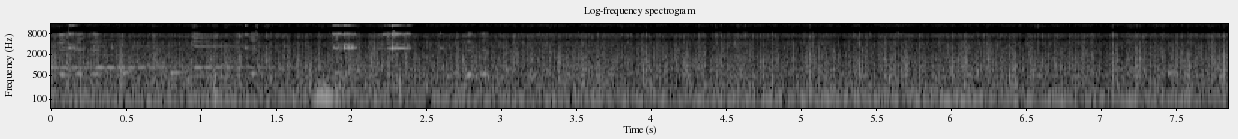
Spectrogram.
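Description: Steady rain pattering, a dense even spatter of drops, with two brief louder sounds about two seconds in.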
